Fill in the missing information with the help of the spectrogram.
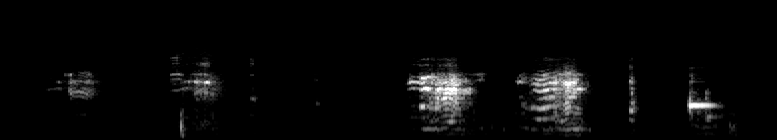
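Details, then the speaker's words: A daughter's recurrent honking cough, which her mother says sounds like a duck quacking, played over a weak phone line: about five short, harsh, quack-like bursts, thin and muffled. "وہ میں بالکل ایسے لگتا ہے سنوا جیسے دوں، بطخ بول رہی ہو."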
